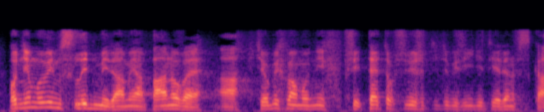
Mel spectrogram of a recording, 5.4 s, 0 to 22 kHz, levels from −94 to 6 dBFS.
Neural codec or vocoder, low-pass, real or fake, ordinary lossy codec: codec, 16 kHz in and 24 kHz out, 1 kbps, XY-Tokenizer; 7.2 kHz; fake; none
